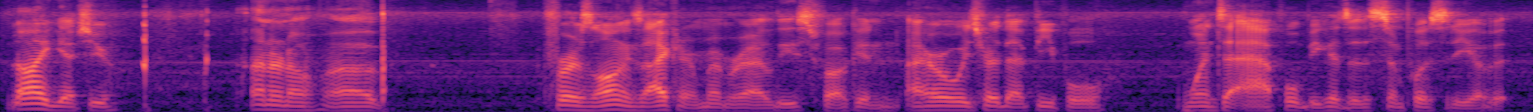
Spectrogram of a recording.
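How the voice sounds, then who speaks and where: Low-voiced man in loose, profane chat. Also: quick pace, background noise. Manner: loose and profane, laughing, hesitant fillers. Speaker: stream co-host. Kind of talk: casual chat.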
